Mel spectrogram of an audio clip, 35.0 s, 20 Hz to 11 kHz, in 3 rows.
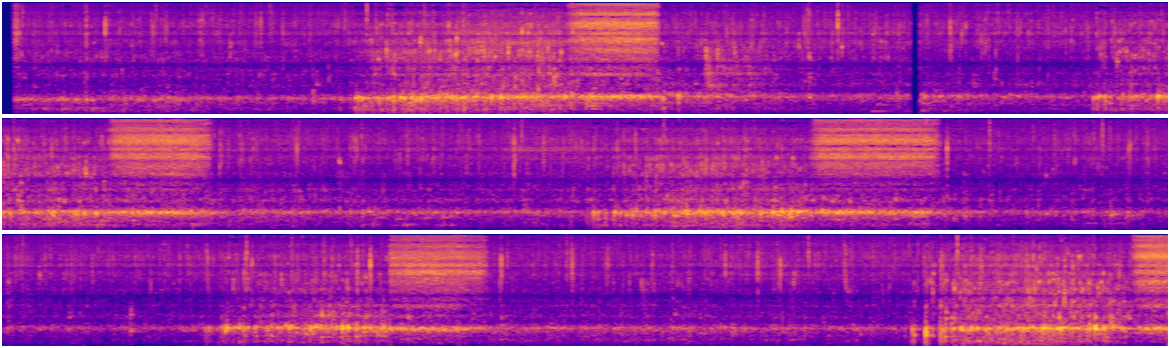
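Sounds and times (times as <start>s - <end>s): scuba regulator breathing bubbles: 3.4s - 7.4s, 10.9s - 14.0s, 16.6s - 21.2s, 25.4s - 28.5s, 32.5s - 34.9s.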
